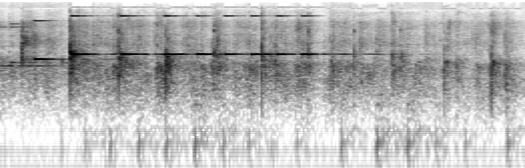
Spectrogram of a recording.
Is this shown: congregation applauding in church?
yes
